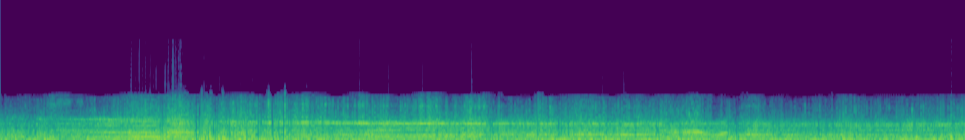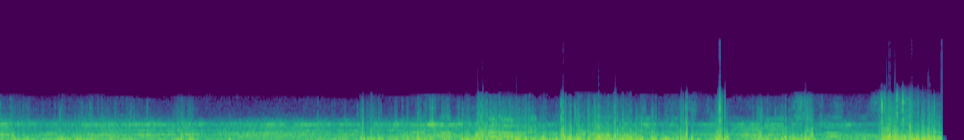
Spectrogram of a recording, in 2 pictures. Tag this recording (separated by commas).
Speech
